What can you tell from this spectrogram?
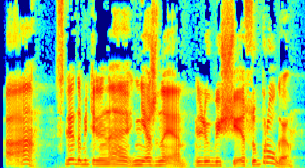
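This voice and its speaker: A man putting on a high, fussy frail old man. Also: lively intonation, unhurried, vocal fry, sharp tone, full character voice. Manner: high, fluttering, apologetic.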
